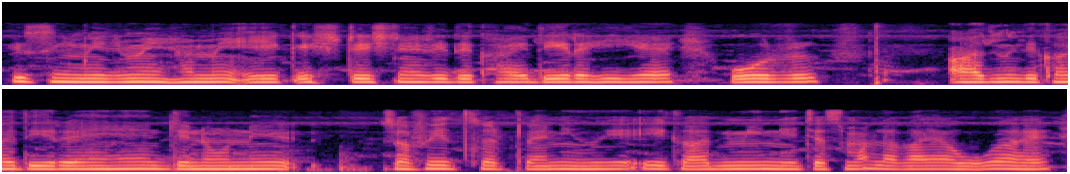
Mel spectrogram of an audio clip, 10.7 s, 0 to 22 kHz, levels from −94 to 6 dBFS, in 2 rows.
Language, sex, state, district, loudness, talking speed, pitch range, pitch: Hindi, female, West Bengal, Dakshin Dinajpur, -16 LUFS, 160 wpm, 155-165 Hz, 160 Hz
